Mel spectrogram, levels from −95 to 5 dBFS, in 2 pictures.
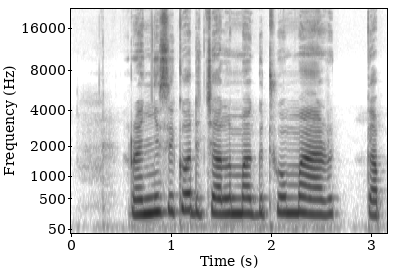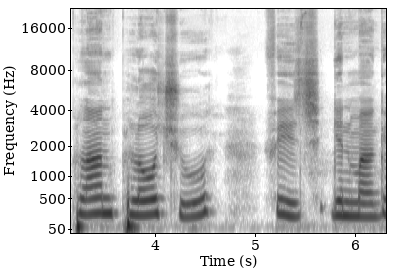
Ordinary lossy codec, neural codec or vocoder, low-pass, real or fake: none; none; none; real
